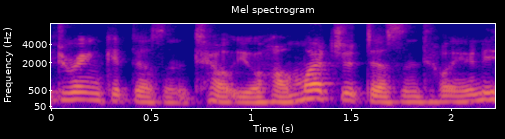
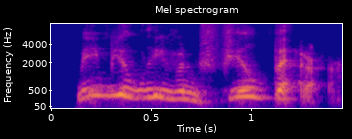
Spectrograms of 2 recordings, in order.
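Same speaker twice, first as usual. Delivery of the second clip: normal talking voice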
